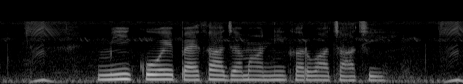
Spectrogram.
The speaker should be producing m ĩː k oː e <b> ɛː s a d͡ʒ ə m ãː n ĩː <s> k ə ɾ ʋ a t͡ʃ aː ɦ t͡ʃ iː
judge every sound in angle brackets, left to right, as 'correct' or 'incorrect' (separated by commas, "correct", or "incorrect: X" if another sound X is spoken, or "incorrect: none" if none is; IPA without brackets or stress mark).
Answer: incorrect: p, incorrect: none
